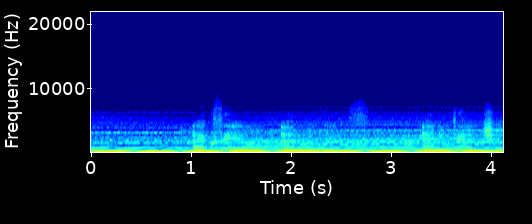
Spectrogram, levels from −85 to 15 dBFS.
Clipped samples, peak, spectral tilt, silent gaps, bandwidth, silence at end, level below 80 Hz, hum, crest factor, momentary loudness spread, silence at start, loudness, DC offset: under 0.1%; -14 dBFS; -9 dB/octave; none; 5.6 kHz; 0 s; -72 dBFS; none; 10 dB; 3 LU; 0 s; -27 LUFS; under 0.1%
